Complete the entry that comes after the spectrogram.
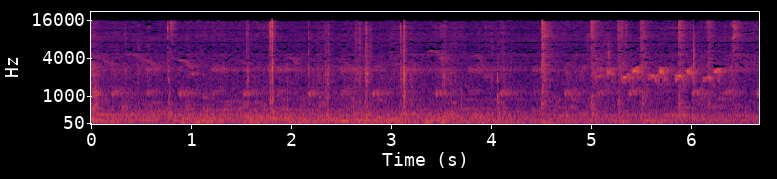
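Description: Quiet outdoor background with faint bird calls and a few light, sharp clicks, some of them likely from handling the meter's test leads.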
